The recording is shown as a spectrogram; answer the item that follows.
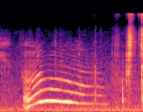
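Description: A single drawn-out vocal call, about a second long, that swoops up sharply and then slides slowly down in pitch.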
